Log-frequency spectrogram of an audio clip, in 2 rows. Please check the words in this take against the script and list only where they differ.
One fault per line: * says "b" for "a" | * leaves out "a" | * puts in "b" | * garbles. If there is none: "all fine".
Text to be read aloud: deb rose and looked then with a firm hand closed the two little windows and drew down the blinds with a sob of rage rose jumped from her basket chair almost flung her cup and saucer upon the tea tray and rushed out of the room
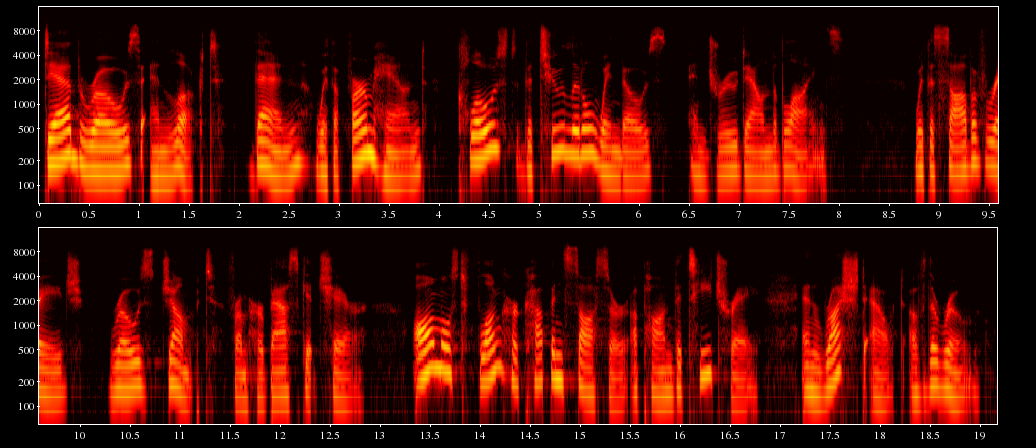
all fine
